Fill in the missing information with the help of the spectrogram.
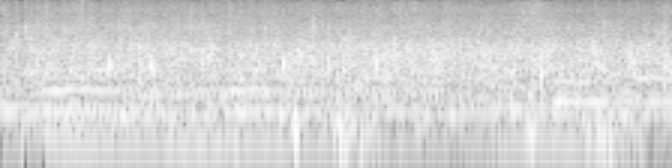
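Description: A crowd applauds God, clapping steadily for several seconds, a dense, continuous wash of applause filling the room, with faint sustained keyboard tones humming underneath.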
